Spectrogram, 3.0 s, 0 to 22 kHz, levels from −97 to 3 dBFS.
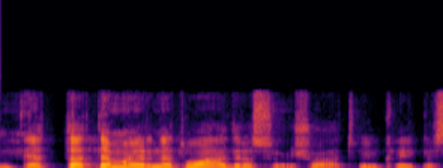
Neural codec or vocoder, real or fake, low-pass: vocoder, 22.05 kHz, 80 mel bands, WaveNeXt; fake; 9.9 kHz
